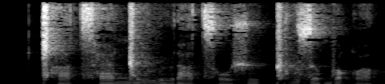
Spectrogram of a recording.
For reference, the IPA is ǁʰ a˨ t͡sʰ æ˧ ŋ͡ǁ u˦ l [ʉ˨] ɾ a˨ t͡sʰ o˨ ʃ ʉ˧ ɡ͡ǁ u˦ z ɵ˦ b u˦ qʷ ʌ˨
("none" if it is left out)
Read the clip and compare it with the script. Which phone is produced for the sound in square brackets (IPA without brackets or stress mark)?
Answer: ʉ˨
